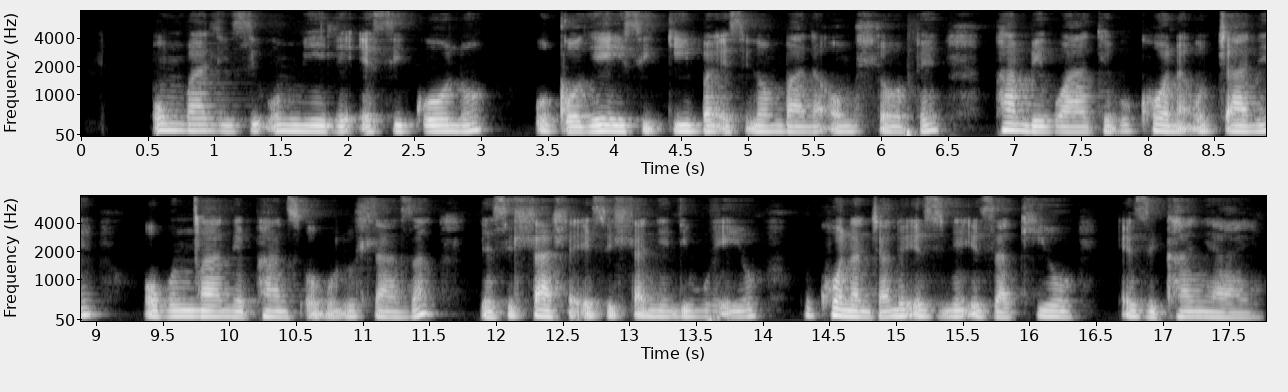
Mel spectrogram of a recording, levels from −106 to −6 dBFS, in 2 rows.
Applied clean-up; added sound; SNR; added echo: neural mask model DeepFilterNet 3.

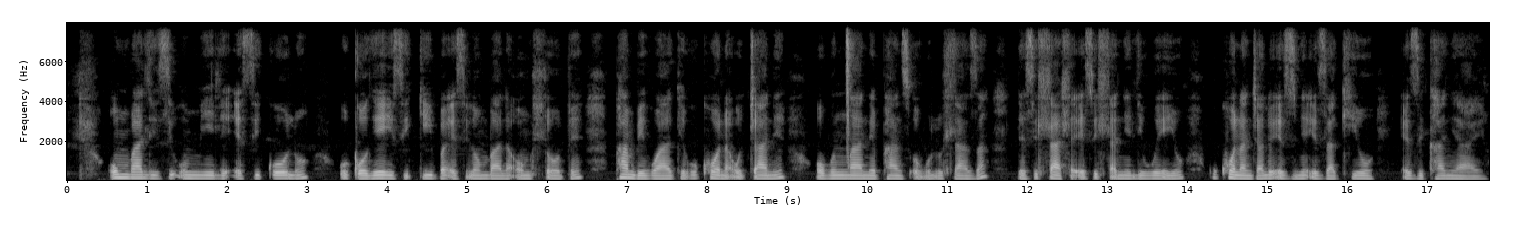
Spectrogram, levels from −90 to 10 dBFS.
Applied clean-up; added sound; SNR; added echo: none; none; none; none.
